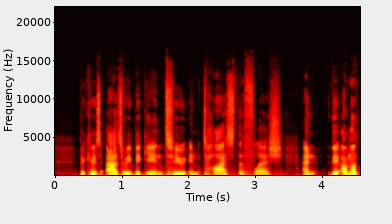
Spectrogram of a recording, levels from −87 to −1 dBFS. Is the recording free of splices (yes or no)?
yes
